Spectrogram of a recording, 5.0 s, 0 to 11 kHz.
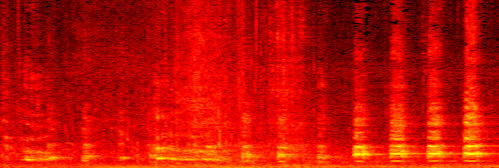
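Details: A California sea lion at Higashiyama Zoo, an older brother seemingly inviting a female pup born in 2020 to play in the water, gives hoarse, honking barks that settle into a quick, steady run.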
